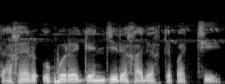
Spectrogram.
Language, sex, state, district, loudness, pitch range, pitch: Bengali, male, Assam, Hailakandi, -15 LUFS, 85-105 Hz, 95 Hz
